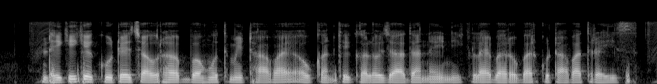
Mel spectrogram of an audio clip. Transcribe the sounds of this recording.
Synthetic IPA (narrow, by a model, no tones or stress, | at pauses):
ɖʱeːkikekuːʈet͡ʃaʊɾɦabəɦʊt̪mɪʈʰaːʋa̰ːḛɔ̰ʊkənkeɡʱəlõd͡ʒjaːd̪anə̰ḭnɪ̰klaːebəɾo̰ːbəɾkʊʈaːʋat̪ɾəɦis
